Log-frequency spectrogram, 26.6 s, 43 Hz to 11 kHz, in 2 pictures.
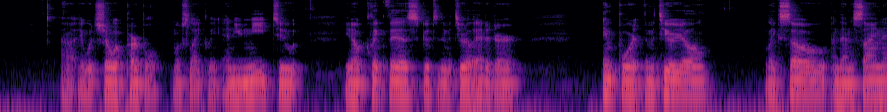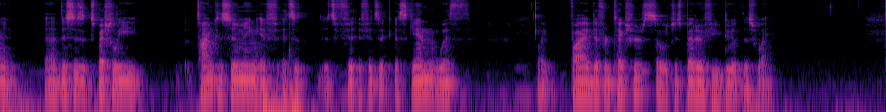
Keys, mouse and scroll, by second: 4.4 click, 5.9 click, 10.7 click, 15.7 middle click, 18.0 middle click, 22.5 middle click.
